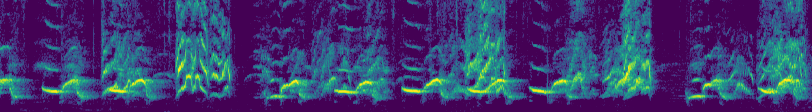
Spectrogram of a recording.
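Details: Cockatiel song for teaching a pet bird to sing: a short rising-and-falling whistled chirp repeated more than once a second, mixed with harsher buzzy bursts.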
